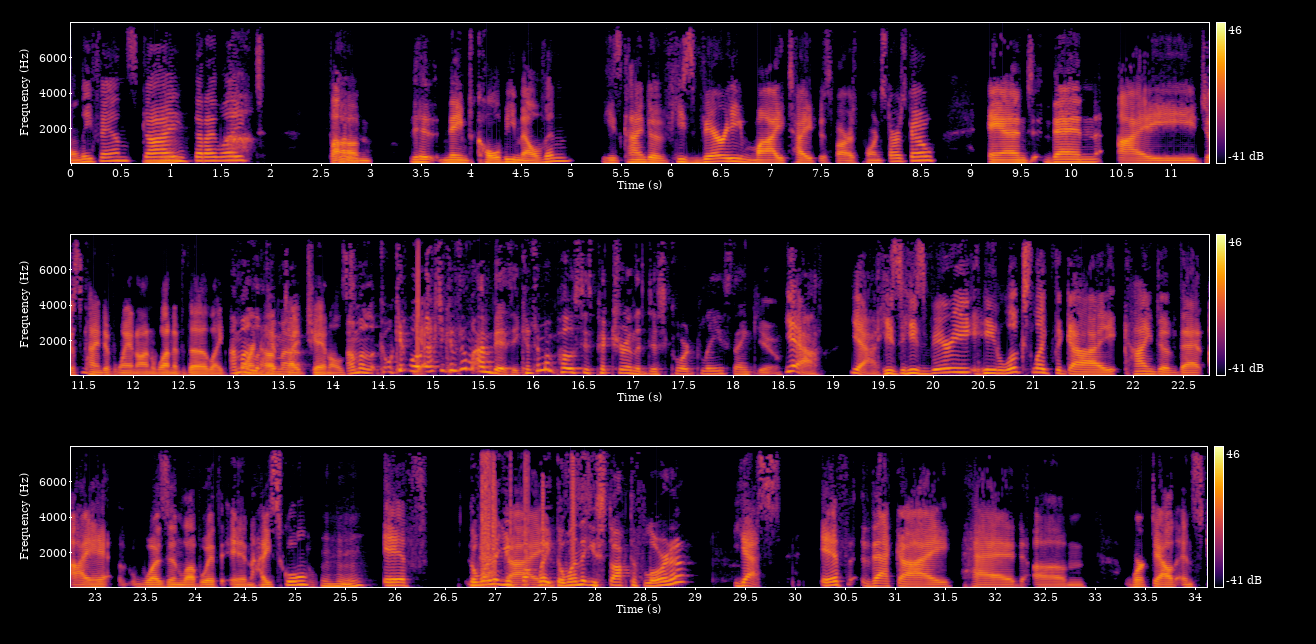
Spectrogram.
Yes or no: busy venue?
no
